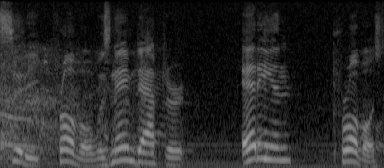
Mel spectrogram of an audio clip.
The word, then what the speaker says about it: Etienne Provost: Now, this city, Provo, was named after Etienne Provost. I think is the way you pronounce it.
